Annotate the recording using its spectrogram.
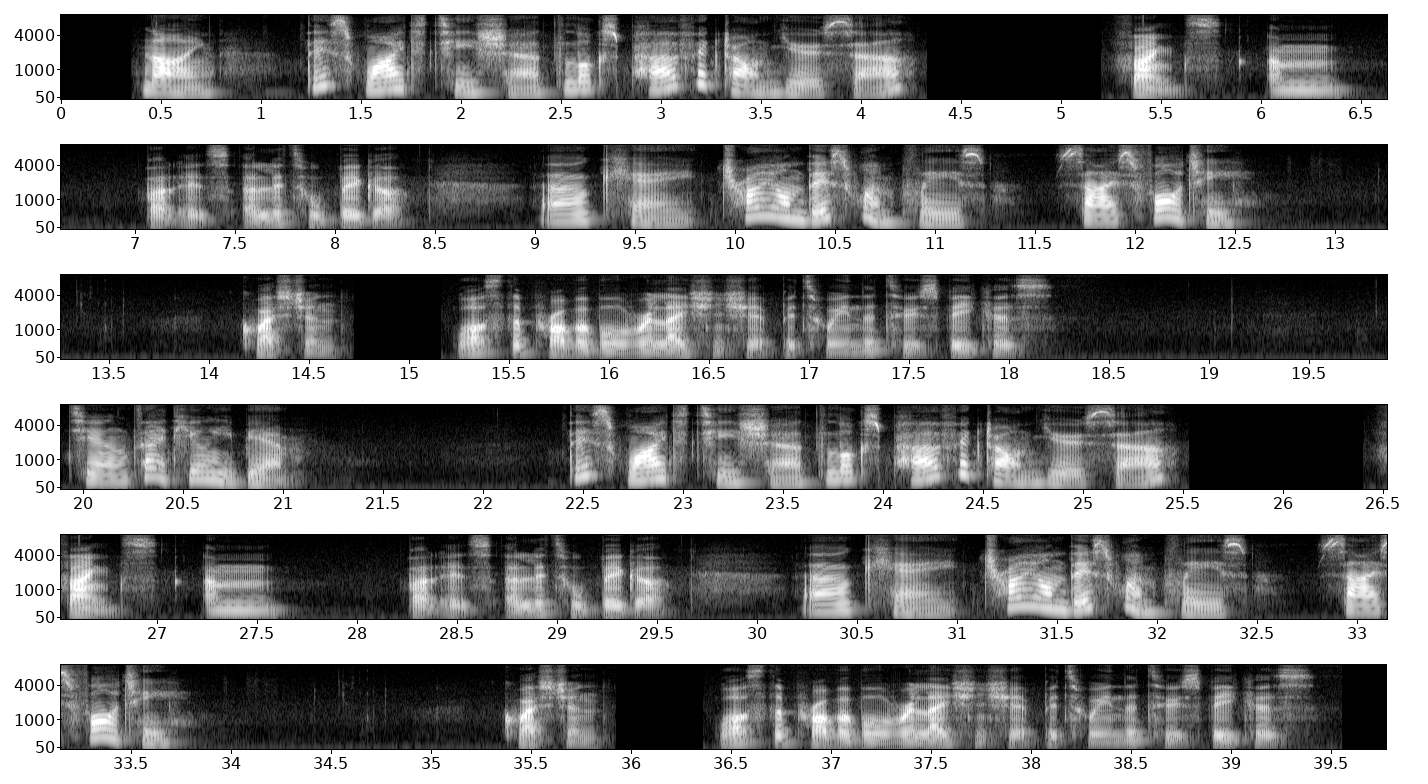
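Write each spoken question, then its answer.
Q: What's the probable relationship between the two speakers?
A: Shop assistant and customer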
